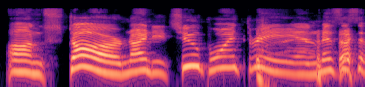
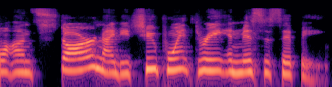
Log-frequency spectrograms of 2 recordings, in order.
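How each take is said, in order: First: It is said in a put-on radio DJ voice. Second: It is said in an ordinary conversational voice.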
